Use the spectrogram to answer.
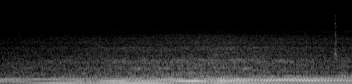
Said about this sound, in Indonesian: ada motor lewat tadi. ya. Iya. ini bahaya nih orang-orang yang bisa mendeteksi merek motor dari bunyinya ini cuy.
